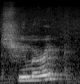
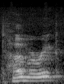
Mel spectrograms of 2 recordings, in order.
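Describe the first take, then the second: First: The first syllable sounds like 'tyoo'. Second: The first syllable sounds like 'ter'. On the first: This is the speaker's own way of saying it. "I pronounce it personally" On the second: This is how other people say it. "some people pronounce it"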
